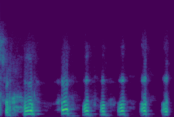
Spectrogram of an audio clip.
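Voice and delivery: high giggle; laugh. Real, not acted. Laughing with her chat about phone in the bathroom, high giggle. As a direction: burst out laughing.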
